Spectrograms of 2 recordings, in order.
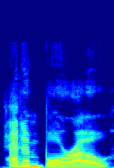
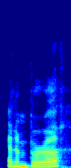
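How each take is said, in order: First: The name ends without an 'uh' sound. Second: The name ends with an 'uh' sound. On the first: "it's always funny when people are like" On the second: "it's like a ugh sound at the end"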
